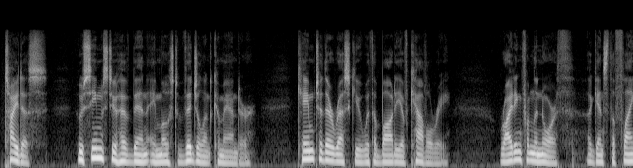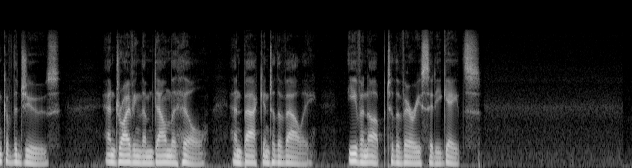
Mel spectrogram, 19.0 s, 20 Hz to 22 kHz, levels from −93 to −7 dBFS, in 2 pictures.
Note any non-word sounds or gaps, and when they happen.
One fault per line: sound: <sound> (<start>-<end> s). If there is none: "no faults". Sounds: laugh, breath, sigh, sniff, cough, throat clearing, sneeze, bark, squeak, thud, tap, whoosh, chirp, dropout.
no faults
